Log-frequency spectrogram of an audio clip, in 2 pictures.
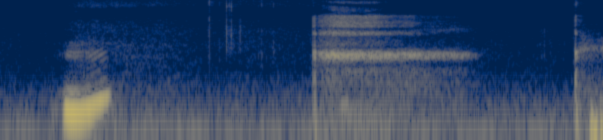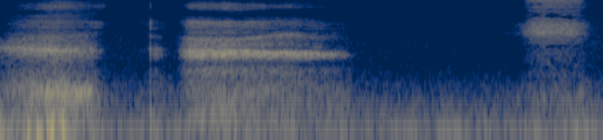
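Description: A person breathes heavily, with about four long, breathy exhales that sound like panting. A short, high vocal squeak comes first, and there are no spoken words.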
